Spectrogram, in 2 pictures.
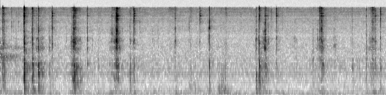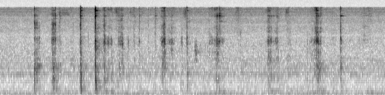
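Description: Faint, irregular small clicks and scrapes of a hex key turning a small screw in an extruder's metal block as it is tightened by hand.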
